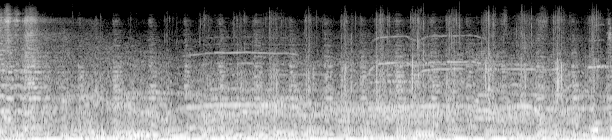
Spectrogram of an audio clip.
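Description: Live drum and bass played loud through a festival PA, heard from within the crowd: the heavy bass line runs on while the drums drop out just after the start and come back near the end, with the crowd cheering and whistling over it.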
